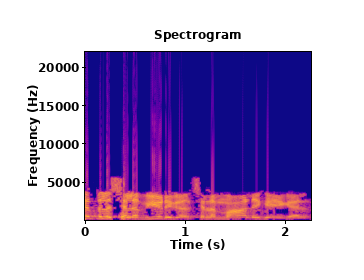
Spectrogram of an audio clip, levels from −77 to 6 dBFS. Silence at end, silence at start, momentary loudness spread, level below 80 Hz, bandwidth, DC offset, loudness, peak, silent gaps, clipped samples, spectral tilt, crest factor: 0 s; 0 s; 4 LU; -52 dBFS; over 20 kHz; under 0.1%; -10 LUFS; 0 dBFS; none; 0.6%; -2.5 dB/octave; 12 dB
